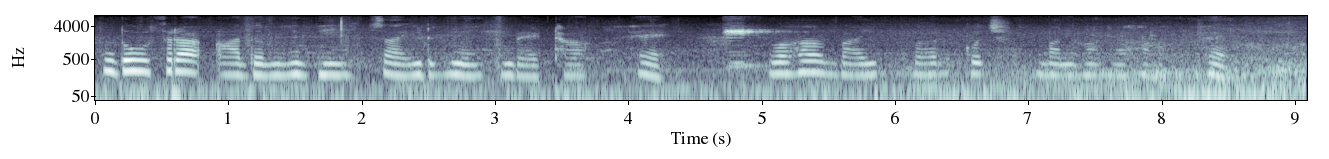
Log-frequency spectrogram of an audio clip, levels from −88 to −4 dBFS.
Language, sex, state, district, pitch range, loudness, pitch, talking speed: Hindi, female, Madhya Pradesh, Dhar, 185-215 Hz, -19 LUFS, 195 Hz, 90 wpm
